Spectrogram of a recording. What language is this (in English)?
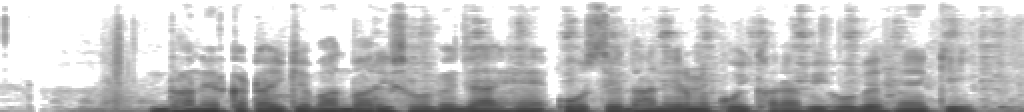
Magahi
